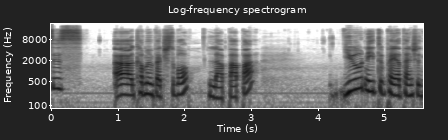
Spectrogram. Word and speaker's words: papa: an accent mark because this one doesn't have any accent mark la papa so that's how you pronounce it if you add an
